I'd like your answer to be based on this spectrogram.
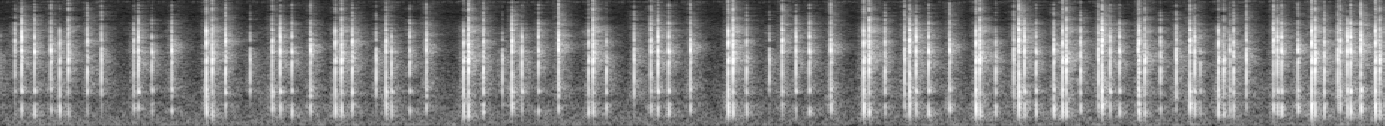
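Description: Long nails of both hands tap quickly on the painted front of a flat, thin, solid cut-out plywood Christmas decoration. The result is a rapid, uneven stream of crisp, dry clicks that are bright and high, with no low end and almost no ring after each tap.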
